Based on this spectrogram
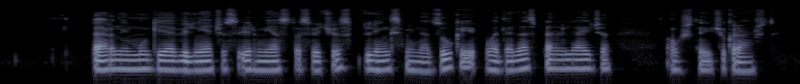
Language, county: Lithuanian, Vilnius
